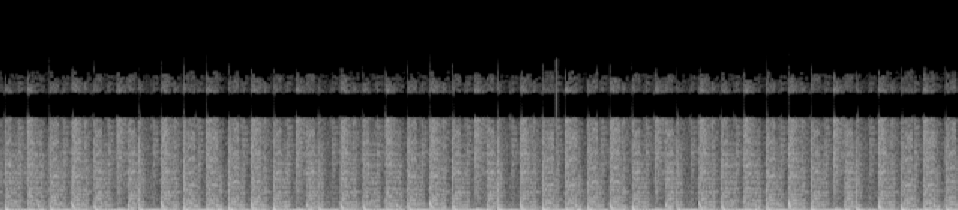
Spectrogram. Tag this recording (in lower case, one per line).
techno
music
